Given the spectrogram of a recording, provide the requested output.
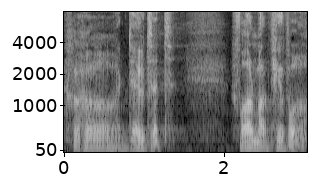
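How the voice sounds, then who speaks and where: A raspy put-on character voice from a man, fairly low in pitch and at a fairly slow pace. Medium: video game. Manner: chatty, chuckling.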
